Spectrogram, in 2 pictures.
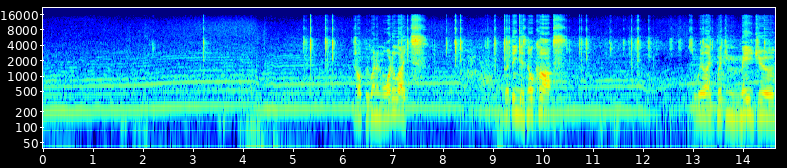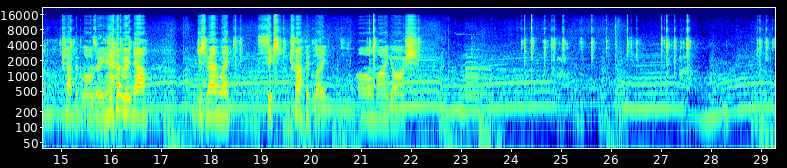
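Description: A sports car engine hums steadily, its pitch rising and dipping as it speeds up and slows down.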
